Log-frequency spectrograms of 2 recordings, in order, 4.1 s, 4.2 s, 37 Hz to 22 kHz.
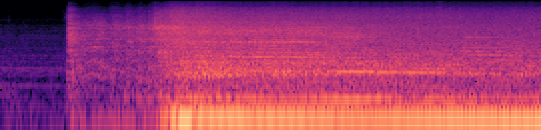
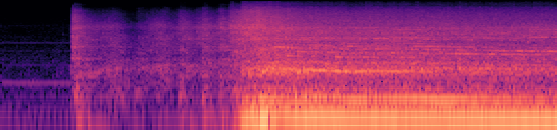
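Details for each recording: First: Mercedes SL55 AMG R230 after installing a new starter to cure intermittent no-starts: a brief crank, then it catches within a second and settles into a steady, even idle, starting much faster than before. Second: Mercedes SL55 AMG R230 V8 with intermittent no-start, before starter replacement: about a second of laboured cranking pulses before it catches and settles into steady idle; weak starter motor suspected.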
